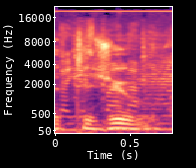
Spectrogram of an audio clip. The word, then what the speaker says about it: Tijoux: Up now is 1977 by Anita Tijoux. Not sure if I'm pronouncing that right. T-I-J-O-U-X. Like Bijou?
